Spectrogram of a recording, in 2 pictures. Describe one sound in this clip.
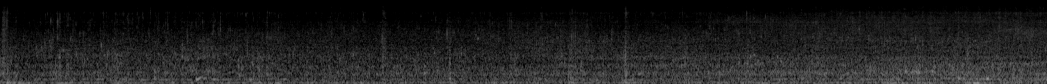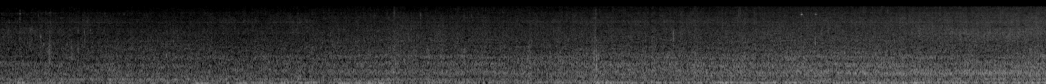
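Footsteps crunch on loose stones.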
